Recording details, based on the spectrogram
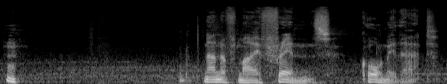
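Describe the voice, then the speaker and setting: An actor playing a courteous, weary older spymaster, speaking in a genteel, deliberate, quietly menacing way in an audio drama. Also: male voice, deep voice, big pitch swings, a little hiss or hum, heavily acted. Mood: intimate, calculating. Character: courteous, weary, secretive older spymaster running covert missions.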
